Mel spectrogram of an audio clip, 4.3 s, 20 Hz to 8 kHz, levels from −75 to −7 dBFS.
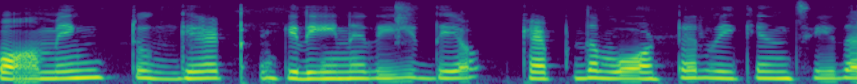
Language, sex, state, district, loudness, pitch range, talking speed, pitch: English, female, Punjab, Fazilka, -18 LUFS, 230-250 Hz, 180 wpm, 240 Hz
